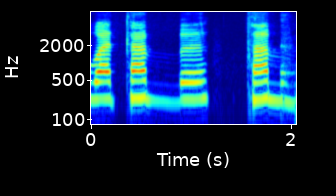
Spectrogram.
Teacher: Kalau wakaf memang jangan dinaber, ya. Tidak berlaku nabar pada qalqalah yang bertasdid ketika waqaf.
